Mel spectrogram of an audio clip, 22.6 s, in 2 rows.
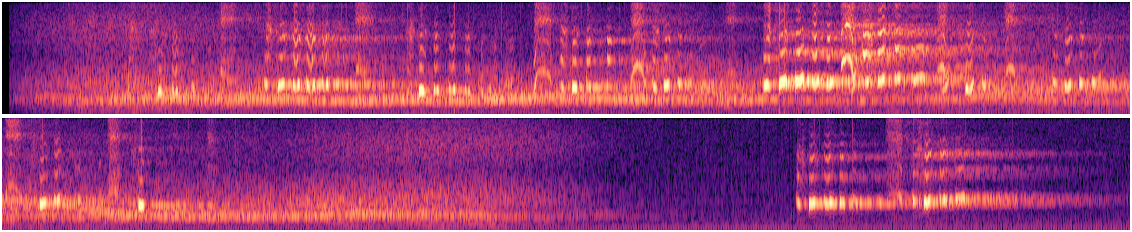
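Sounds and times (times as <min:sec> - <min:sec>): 
anime character laughing: 0:01.2 - 0:13.6, 0:19.2 - 0:22.0.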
